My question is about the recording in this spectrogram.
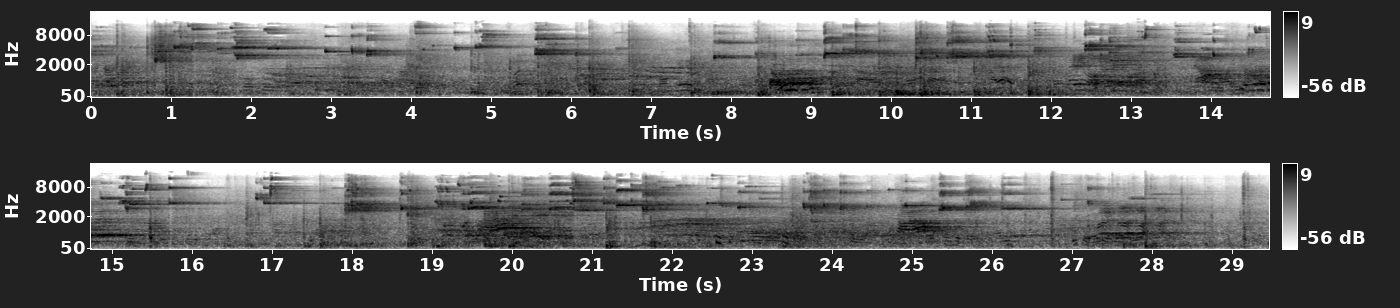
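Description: Basketball game play on a wooden gym floor: the ball bouncing and thudding, sneakers squeaking in short high squeals, and players calling out, all echoing in a large hall.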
